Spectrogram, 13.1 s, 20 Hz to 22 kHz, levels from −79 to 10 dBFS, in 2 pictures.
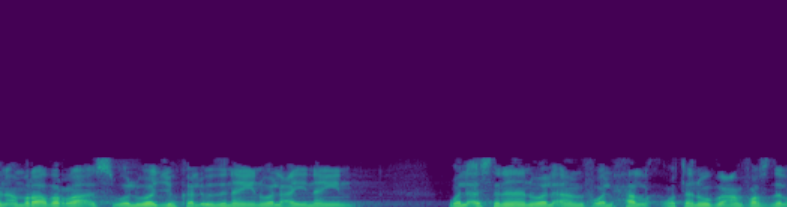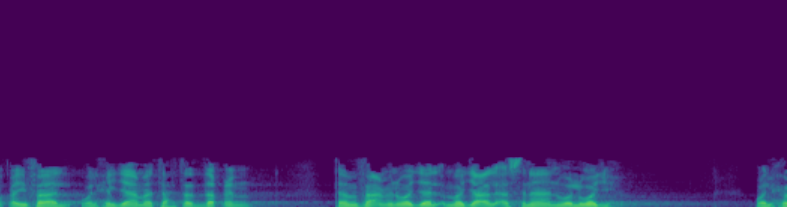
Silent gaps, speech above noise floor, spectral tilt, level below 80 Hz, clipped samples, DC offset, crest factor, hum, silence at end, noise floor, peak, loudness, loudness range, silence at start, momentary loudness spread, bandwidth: none; 38 dB; -12 dB/octave; -58 dBFS; under 0.1%; under 0.1%; 18 dB; none; 0 s; -55 dBFS; 0 dBFS; -18 LUFS; 2 LU; 0 s; 7 LU; 5.4 kHz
